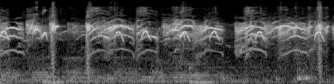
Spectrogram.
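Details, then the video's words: Piercing sunbird chatter from a bird-attracting lure track (burung madu: konin, kowul, korlap, sogon): bursts of squeaky arched notes about every half second, separated by brief gaps, plus scattered clicks and a soft low hum. "suara pikat ampuh burung madu (konin_kowul_korlap_sogon)"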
